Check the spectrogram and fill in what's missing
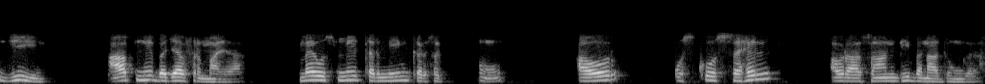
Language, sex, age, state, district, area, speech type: Urdu, male, 18-30, Delhi, North East Delhi, rural, conversation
